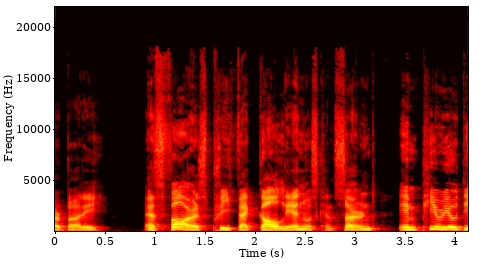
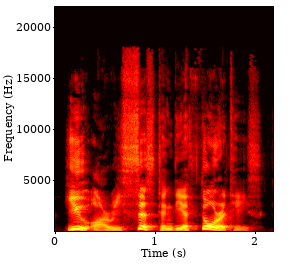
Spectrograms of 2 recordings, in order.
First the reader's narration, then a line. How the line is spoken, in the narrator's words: Gao Lian barked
